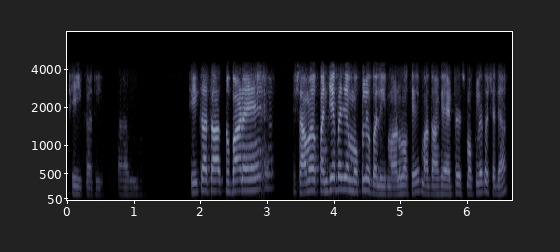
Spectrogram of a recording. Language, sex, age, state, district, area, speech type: Sindhi, male, 30-45, Maharashtra, Thane, urban, conversation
